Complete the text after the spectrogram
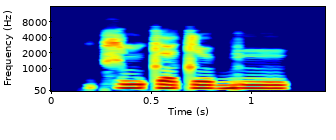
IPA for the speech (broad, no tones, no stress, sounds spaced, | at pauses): t͡ɕ ʏ m t ɛ t ʏ b ʉ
